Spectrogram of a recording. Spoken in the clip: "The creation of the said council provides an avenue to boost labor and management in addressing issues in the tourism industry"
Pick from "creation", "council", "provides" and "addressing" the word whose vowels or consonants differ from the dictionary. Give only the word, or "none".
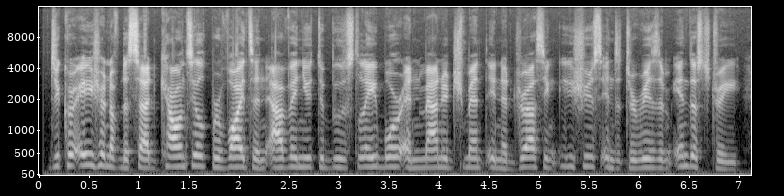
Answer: provides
